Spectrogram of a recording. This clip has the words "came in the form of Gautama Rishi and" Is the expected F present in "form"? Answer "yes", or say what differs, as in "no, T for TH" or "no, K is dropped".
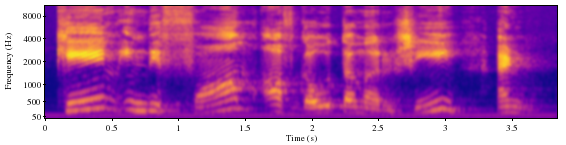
yes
